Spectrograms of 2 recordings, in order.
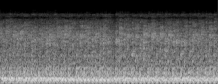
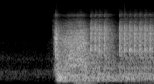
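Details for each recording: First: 2005 Harley-Davidson Softail Deluxe after wire-brushing both battery cables to fix slow cranking and hard starting, choke pulled: steady, even V-twin idle with a regular loping beat, no misses or starter noise; fault was battery contacts, not the starter. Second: 2005 Harley-Davidson Softail Deluxe with the choke out and a new battery: a labored churning burst of about a second as the starter drags the engine over slowly, caused by poor battery cable contact. Wire brushing both cables fixed it.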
